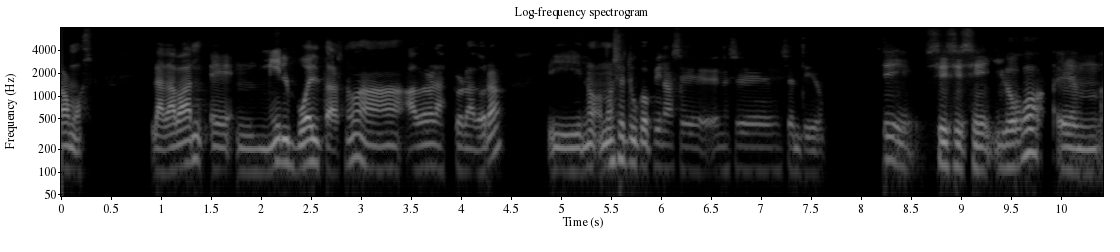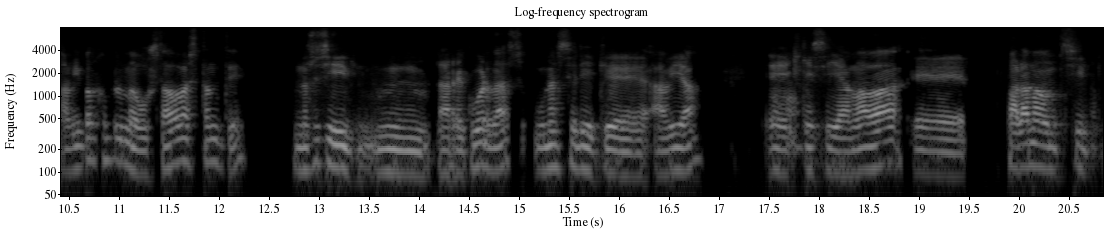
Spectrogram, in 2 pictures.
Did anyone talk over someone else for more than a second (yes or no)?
no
